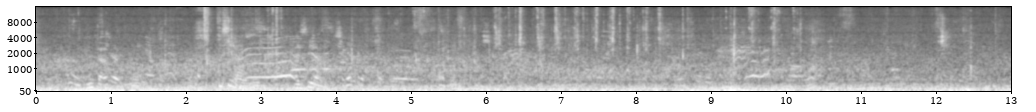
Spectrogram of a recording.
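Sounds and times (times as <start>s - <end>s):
distant chatter: 0.0s - 13.0s.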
